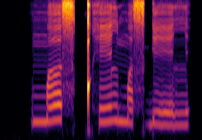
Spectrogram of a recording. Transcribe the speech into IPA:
m ʌ s ǃʰ e l m ʌ s ɠ e l

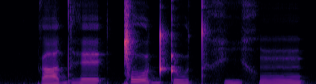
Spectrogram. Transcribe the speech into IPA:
k a˩˧ dʱ eː˧ ʔ ǀ o˥˧ d ʈ u˩˧ t x i̤˧˩ x ũ˩˧

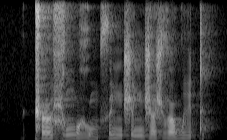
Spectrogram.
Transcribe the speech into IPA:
ǁ ø ʑ ʊ ŋʷ e ɣ u m θ e ɲ ʃ ɐ ɲ ʒ ɐ ʒ ð œ w i t

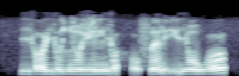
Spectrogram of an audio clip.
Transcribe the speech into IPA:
j ɤ j ʊ ʎ õ ʒ ĩ j ʊ h o̰ f ɛ̃ ɾ ḭ j õ w ʊ

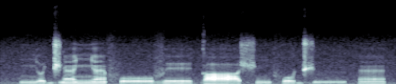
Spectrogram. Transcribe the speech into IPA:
ɲ ə˨ d͡ʒ ɛ̃˦ ɲ ɛ̃˦ f oː˨ v eː˧ ɡ aː˦˨ ʃ ĩ˧ f o˦ d͡ʒ ɨ˨ | ɛ̃˦

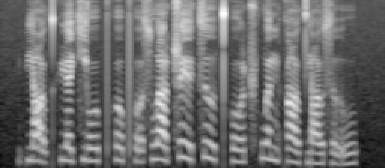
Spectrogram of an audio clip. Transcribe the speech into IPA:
p j ɑ̰˨˩ ʊ̯ t̪ʰ ɥ ɛ˨˦ t͡ɕ j o˨˦ ʊ̯ pʰ ɤ˨˦ pʰ ɤ̰˨˩ s w ä˥˨ ʈ͡ʂ e˥˨ ɪ̯ t͡s ɹ̩˥˨ t̪ʰ o˨˦ ʊ̯ ʈ͡ʂʰ w ə˥˨ n k ɑ˥˨ ʊ̯ t̪ j ɑ˨˦ ʊ̯ s ɹ̩˨˩ u˦

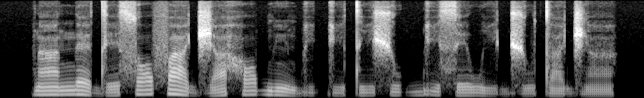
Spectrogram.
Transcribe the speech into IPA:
ɾ ã˦ n ɛ˦˨ d e˧ s ɔ˦ f a˦˨ d͡ʒ a˨˦ h ɔ˦ b ĩ˦˨ b i˧ k i˨ t i˧ ʃ u˦ ɡ͡b i˦˨ s e˧ w i˨ d͡ʒ u˧ t a˧ d͡ʒ ã˧

